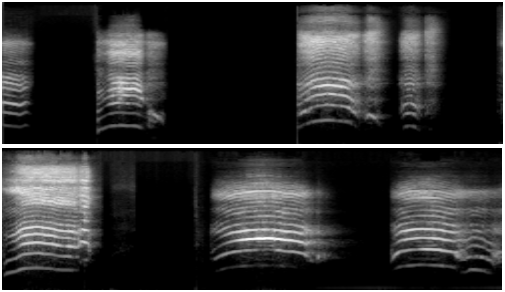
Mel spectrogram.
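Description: Short shrill newborn cries and wails separated by silence, from a sound-effect recording.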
